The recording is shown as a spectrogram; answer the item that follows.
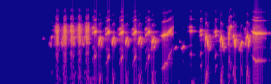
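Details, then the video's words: A sharp, rapid series of high, tinkling goldfinch notes, varied and bubbling, with a thin clear whistle near the end. "اروع تغريد الحسون - Meilleur Chant Chardonneret"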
